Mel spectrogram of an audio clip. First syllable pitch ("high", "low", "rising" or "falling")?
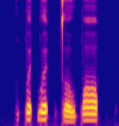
high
